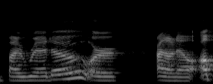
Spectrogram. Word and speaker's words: Byredo: They did a fragrance with burrito. I think that's how you say it. It sounds, I don't mean burrito like Mexican food. I think it's Byredo, or I don't know.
